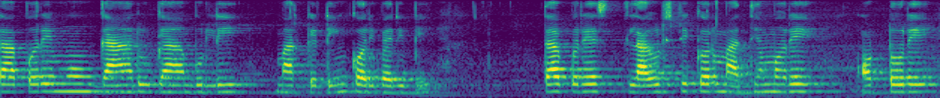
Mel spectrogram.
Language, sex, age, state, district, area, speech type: Odia, female, 30-45, Odisha, Khordha, rural, spontaneous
